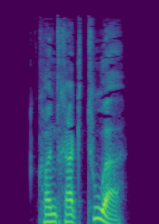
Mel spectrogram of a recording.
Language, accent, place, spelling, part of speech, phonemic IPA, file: German, Germany, Berlin, Kontraktur, noun, /kɔntʁakˈtuːɐ̯/, De-Kontraktur.ogg
- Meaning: contracture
